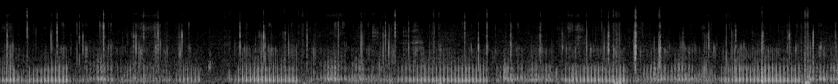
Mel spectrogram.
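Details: Baby kitten wanting a bottle, nestled on a shawl, purring in loud low pulsing bursts with short pauses between breaths; a woman's soft voice briefly heard.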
